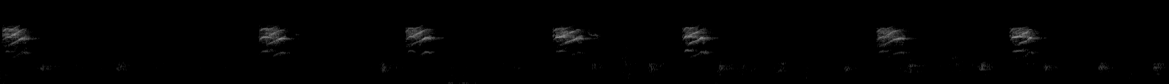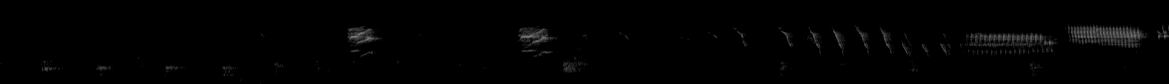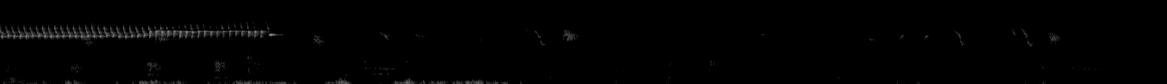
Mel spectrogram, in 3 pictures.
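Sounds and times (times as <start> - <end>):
small bird singing: 0.0 - 0.5, 2.6 - 3.2, 4.0 - 4.6, 5.5 - 6.1, 6.8 - 7.2, 8.8 - 9.2, 10.1 - 10.5, 15.2 - 16.0, 16.8 - 29.4, 31.9 - 34.2.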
